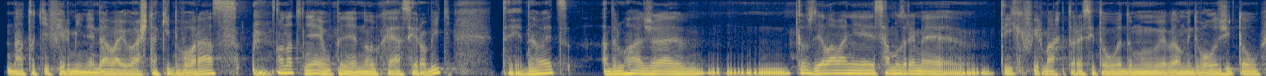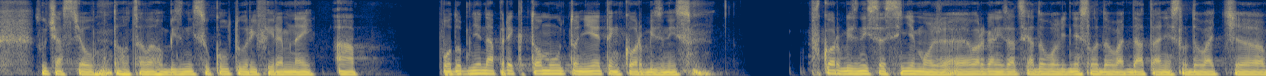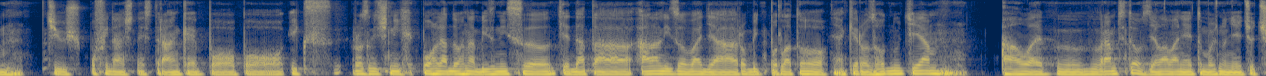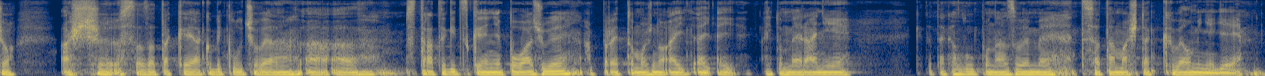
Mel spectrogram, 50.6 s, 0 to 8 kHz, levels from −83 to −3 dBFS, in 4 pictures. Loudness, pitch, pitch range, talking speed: -19 LUFS, 95 Hz, 90-105 Hz, 145 wpm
